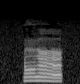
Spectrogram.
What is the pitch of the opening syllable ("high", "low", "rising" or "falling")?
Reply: low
